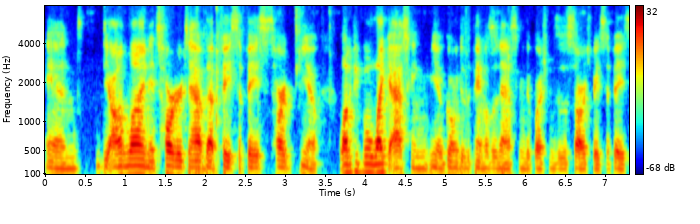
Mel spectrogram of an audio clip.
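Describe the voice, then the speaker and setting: A man mumbling at a very fast pace, fairly low in pitch, with fairly even intonation and hardly any pauses. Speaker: YouTube co-host building Lego. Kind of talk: casual chat.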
